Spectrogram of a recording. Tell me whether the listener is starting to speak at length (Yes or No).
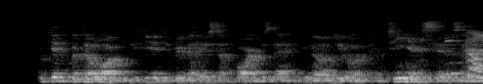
Yes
